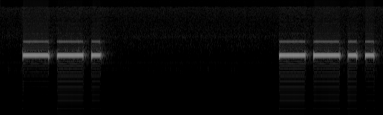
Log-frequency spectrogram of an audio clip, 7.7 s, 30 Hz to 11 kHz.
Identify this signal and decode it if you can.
Morse code, heard as a keyed tone, about 7 wpm, 650 Hz. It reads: G Z
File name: jh8cbh / 2026cw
